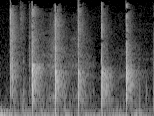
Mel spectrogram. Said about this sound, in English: Single applause.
